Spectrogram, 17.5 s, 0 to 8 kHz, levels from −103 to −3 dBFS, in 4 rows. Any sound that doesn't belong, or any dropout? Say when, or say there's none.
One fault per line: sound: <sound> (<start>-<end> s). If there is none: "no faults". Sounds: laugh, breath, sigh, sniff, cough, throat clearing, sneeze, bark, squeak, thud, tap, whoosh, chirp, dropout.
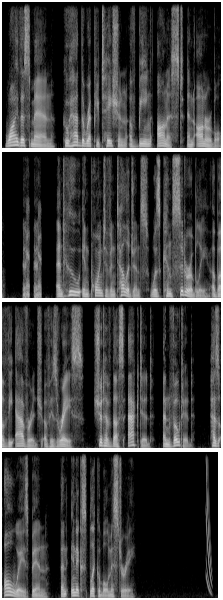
sound: laugh (4.8-5.2 s)
sound: chirp (17.2-17.3 s)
